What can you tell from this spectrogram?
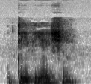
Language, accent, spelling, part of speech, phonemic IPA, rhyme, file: English, Southern England, deviation, noun, /ˌdiː.viˈeɪʃən/, -eɪʃən, LL-Q1860 (eng)-deviation.wav
- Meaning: 1. The act of deviating; wandering off the correct or true path or road 2. A departure from the correct way of acting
